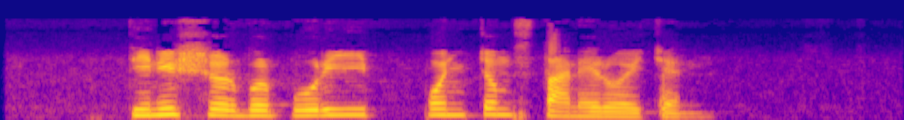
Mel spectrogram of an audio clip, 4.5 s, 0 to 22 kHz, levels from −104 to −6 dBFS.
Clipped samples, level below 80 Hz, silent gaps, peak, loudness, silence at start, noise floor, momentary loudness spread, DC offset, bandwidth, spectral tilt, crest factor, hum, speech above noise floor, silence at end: under 0.1%; -58 dBFS; none; 0 dBFS; -17 LUFS; 0.65 s; -64 dBFS; 10 LU; under 0.1%; 11.5 kHz; -6.5 dB/octave; 18 dB; 50 Hz at -50 dBFS; 47 dB; 1 s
